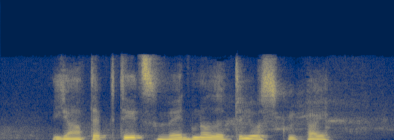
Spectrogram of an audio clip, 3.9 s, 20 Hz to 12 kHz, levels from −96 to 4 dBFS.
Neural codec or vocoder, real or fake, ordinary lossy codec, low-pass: codec, 16 kHz, 1 kbps, X-Codec, HuBERT features, trained on balanced general audio; fake; AAC, 48 kbps; 7.2 kHz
